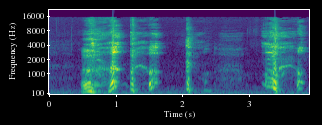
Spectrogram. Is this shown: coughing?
yes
